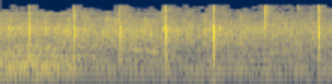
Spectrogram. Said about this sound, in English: Give the Lord another good hand clap of praise.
